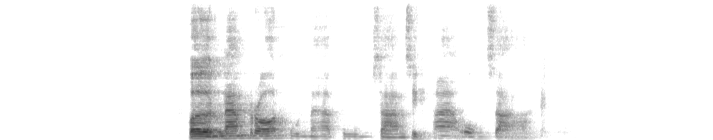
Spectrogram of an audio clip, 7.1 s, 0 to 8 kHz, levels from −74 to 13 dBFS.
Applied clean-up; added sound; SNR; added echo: neural mask model DeepFilterNet 3.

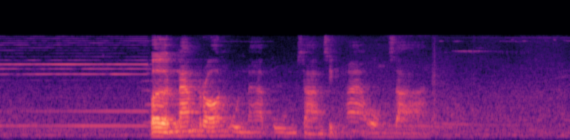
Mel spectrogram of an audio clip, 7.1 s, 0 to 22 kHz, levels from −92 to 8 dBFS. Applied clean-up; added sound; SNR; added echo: none; Traffic noise, roadway noise / Vehicle horn, car horn, honking; 15 dB; reverberation time 0.8 s.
